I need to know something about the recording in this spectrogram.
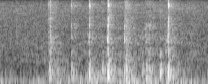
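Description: A quick run of about ten faint clicks and taps over a low steady hum.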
